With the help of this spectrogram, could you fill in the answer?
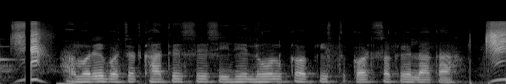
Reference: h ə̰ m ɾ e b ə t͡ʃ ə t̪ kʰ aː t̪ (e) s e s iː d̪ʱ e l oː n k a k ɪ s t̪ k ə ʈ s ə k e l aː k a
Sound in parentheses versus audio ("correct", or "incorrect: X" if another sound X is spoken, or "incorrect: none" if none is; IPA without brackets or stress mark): correct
